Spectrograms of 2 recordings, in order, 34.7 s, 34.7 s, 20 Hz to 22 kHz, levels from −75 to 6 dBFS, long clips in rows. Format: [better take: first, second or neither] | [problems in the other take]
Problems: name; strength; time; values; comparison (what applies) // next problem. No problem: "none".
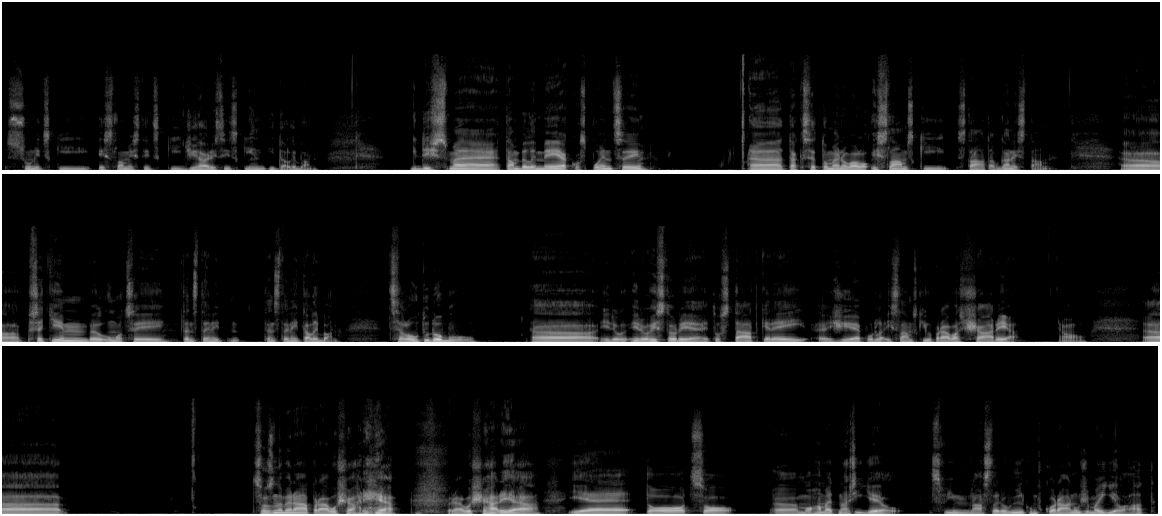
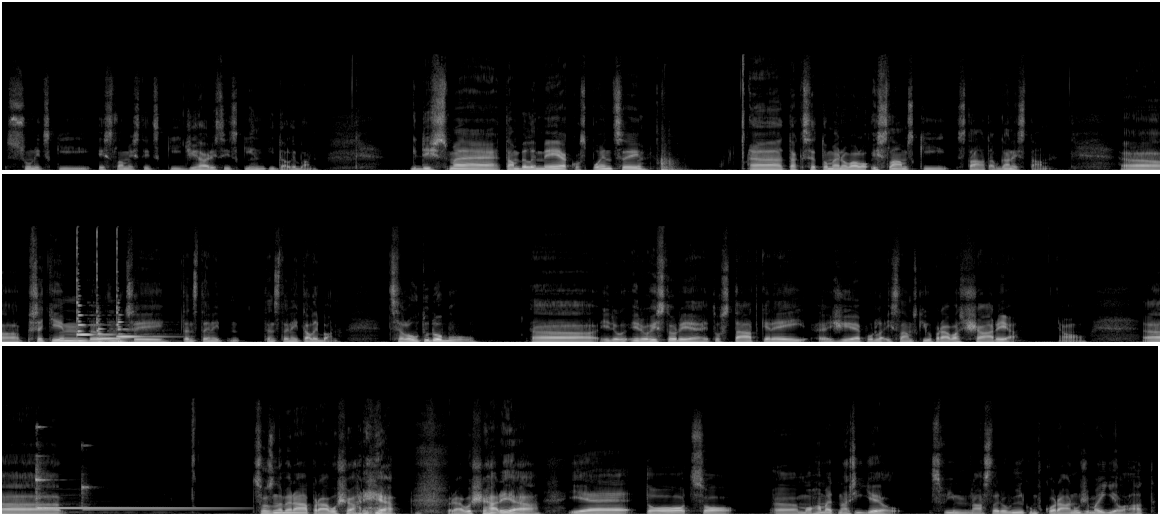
first | door banging; faint; at 6.5 s; peak 10 dB below the speech // alarm; loud; at 12 s; peak 5 dB above the speech // doorbell; loud; from 23 to 25 s; peak 1 dB above the speech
